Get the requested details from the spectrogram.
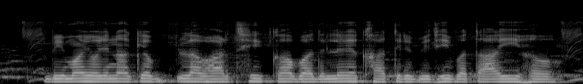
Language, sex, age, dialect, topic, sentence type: Magahi, male, 18-24, Southern, banking, question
